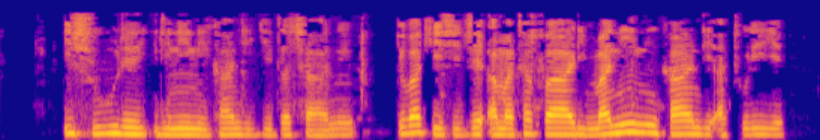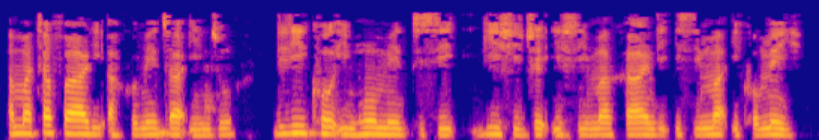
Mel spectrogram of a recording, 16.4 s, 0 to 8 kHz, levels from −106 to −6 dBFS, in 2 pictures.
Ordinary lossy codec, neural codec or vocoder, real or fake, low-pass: MP3, 24 kbps; none; real; 7.2 kHz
